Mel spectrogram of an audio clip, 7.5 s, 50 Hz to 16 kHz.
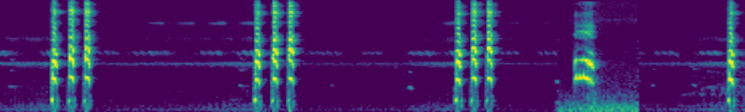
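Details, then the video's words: Common moorhen calls recorded for setting nets at night, 2022: harsh, broadband triple notes in quick bursts, repeated about every two seconds, over a steady high tone, with a brief noisy rustle near the end. "suara burung mandar batu"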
